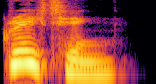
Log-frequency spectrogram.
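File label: "grating", British English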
